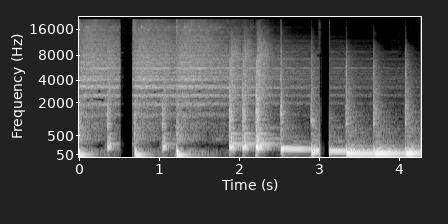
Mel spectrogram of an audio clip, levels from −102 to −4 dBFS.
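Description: A music clip interrupted twice by a gap at a join of encoded pieces: silence opens at 0.52 s for about 157 ms, then again at 3.01 s for about 128 ms, and the music resumes where it stopped. The pieces were encoded separately and spliced without trimming, so each encoder's start-up delay and final-frame padding remain as dead air, with edges smeared by the codec.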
